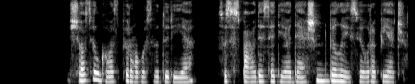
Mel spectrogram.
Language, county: Lithuanian, Panevėžys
